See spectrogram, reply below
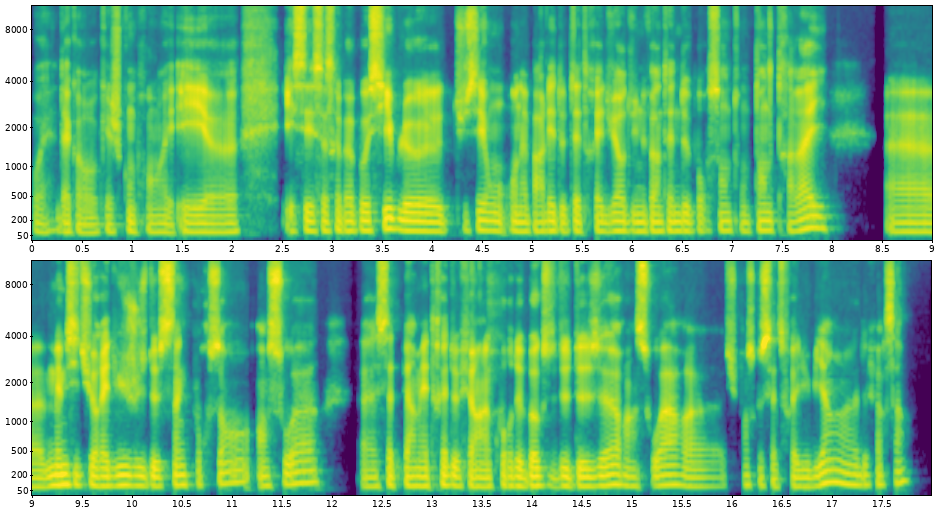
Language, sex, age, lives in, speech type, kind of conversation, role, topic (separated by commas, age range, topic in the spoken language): French, male, 30-34, France, conversation, advice, advisor, Comment trouver du temps pour mes passions malgré un emploi du temps chargé ?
